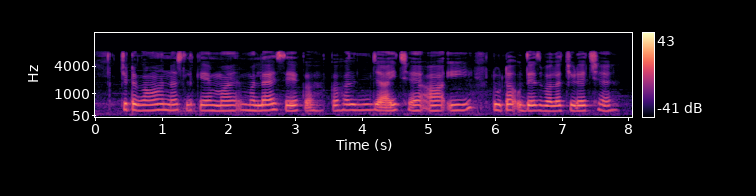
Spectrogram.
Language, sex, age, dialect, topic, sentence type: Maithili, female, 18-24, Eastern / Thethi, agriculture, statement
